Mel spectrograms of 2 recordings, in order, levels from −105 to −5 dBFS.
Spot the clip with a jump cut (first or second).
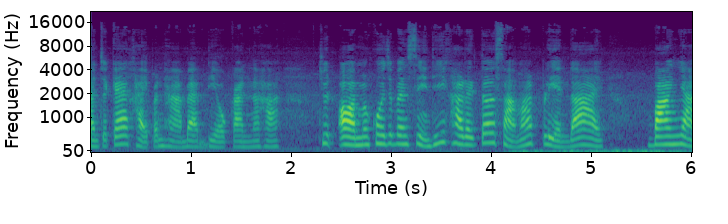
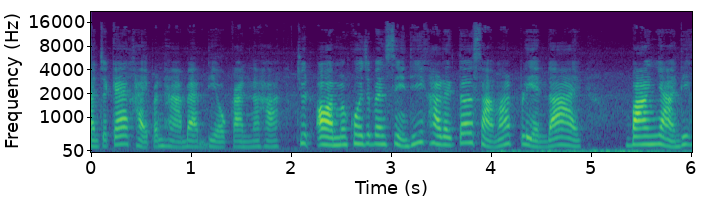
second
